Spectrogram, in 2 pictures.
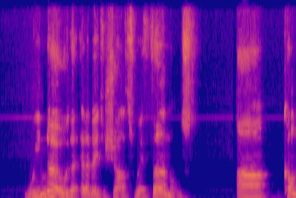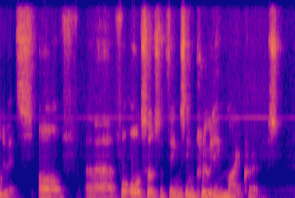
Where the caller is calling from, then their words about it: Italy; English is a second language; Remember, I am talking from Italy, so I have a Europe-wide perspective.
